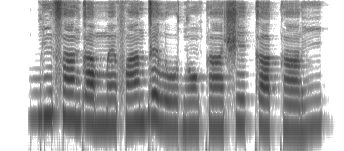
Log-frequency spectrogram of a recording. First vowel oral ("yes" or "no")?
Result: no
